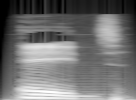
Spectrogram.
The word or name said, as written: AIDS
